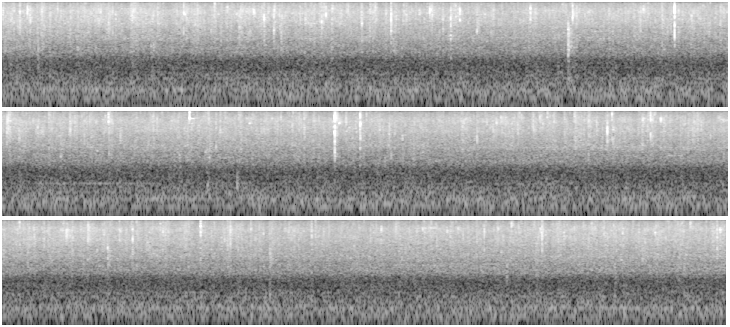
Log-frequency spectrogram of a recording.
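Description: Steady rain falling: a dense, even hiss with scattered sharper drops ticking through it. A few louder drops stand out, the loudest about fourteen seconds in.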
